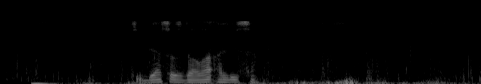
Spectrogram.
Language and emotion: Russian, neutral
